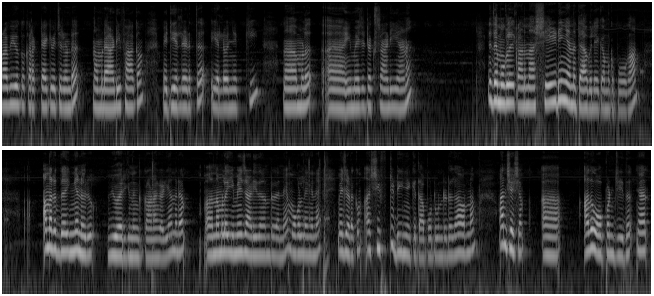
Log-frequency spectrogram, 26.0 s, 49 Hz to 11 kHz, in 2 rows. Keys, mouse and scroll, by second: 13.1 click, 15.4 shift+middle click, 15.4 shift+d.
